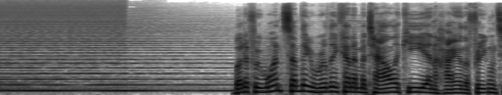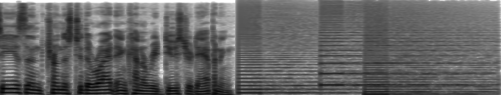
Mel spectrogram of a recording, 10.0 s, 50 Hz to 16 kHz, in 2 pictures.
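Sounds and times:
held synthesizer note with reverb: 0.0s - 3.2s, 7.4s - 10.0s.

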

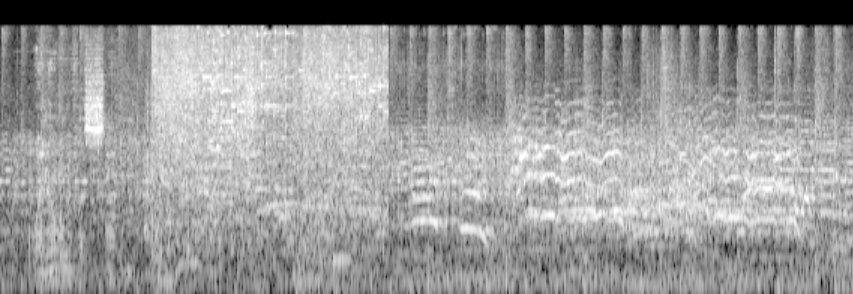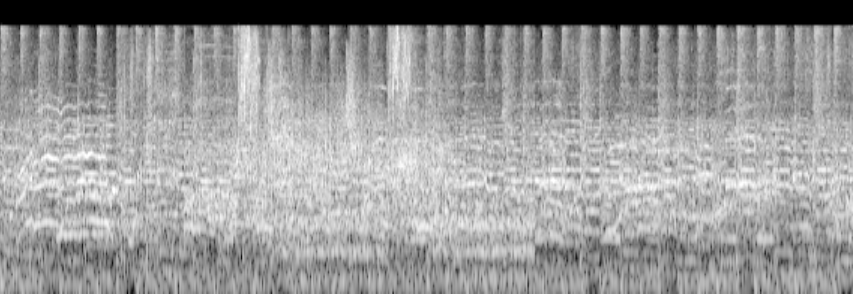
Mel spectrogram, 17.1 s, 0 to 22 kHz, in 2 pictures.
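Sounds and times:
glass window shattering: 1.5s - 3.9s
music with fast beat: 10.7s - 15.1s.

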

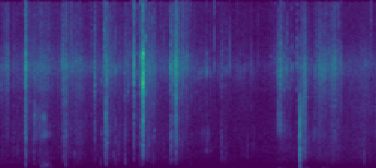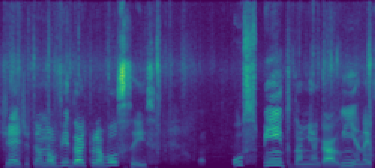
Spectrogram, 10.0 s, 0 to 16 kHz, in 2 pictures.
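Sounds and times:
footsteps on dirt ground: 0.0s - 7.8s, 9.2s - 10.0s.

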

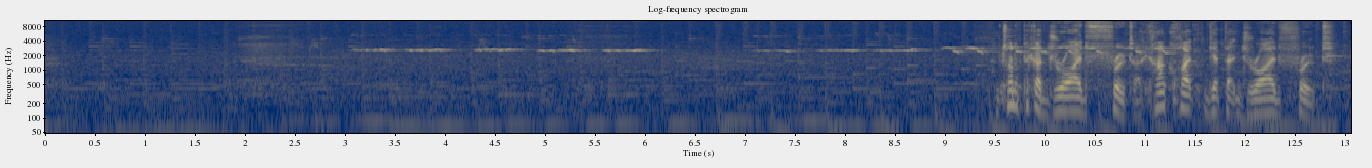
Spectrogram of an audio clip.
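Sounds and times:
soft background music: 0.0s - 13.0s
bird whistling high notes: 3.1s - 6.1s, 7.1s - 11.4s.

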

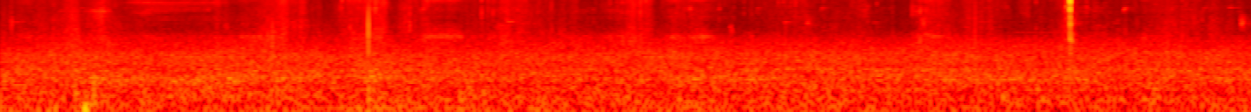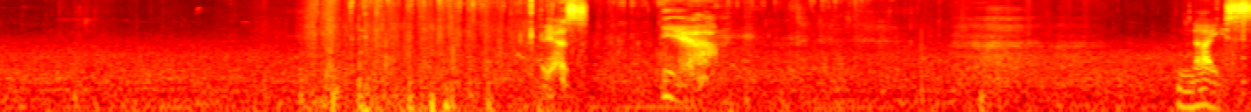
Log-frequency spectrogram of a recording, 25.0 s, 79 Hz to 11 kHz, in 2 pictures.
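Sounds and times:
clothing rubbing on microphone: 0.2s - 10.7s, 14.8s - 23.5s
wind on microphone: 13.7s - 24.7s
fishing reel and rod handling: 15.7s - 19.2s, 19.8s - 21.7s.

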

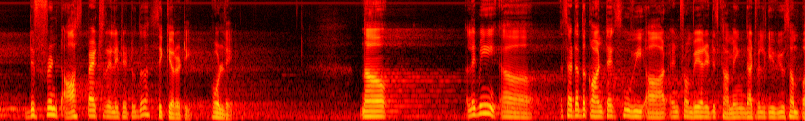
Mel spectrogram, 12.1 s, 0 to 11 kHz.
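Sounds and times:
man speaking: 0.0s - 3.5s, 5.4s - 5.8s, 7.0s - 12.0s.

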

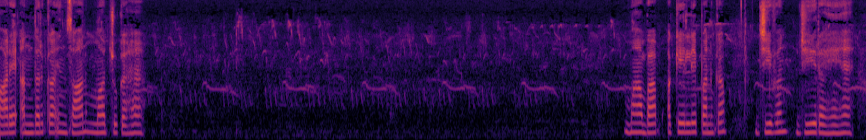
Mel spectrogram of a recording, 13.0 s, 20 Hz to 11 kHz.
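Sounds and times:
high bird chirps: 0.0s - 13.0s
warbling bird call: 1.8s - 13.0s.

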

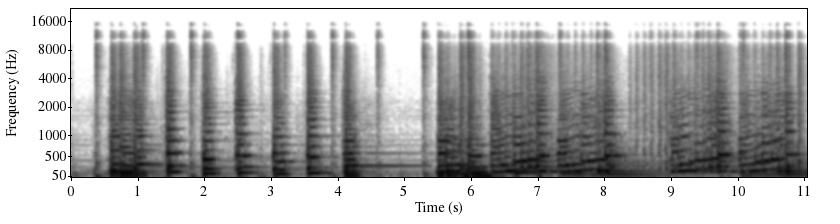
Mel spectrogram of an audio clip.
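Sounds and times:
live band playing instrumental tune: 0.4s - 11.0s.

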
